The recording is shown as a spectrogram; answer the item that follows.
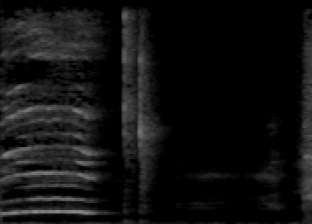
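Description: A woman's high-pitched squeal of delight, one drawn-out note that rises and then falls slightly over about a second, followed by a brief soft click.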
